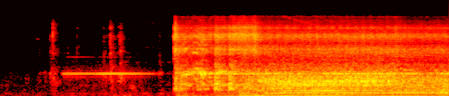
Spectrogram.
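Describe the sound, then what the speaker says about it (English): A car engine cranks with a few soft clicks and a faint tone, then fires up suddenly into a loud, steady running rumble while a tire inflator setup waits. "start the engine so I'm not drawing too much off the battery"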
